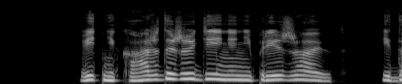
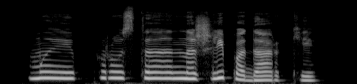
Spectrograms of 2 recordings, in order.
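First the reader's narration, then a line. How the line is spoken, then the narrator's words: Slightly guilty drawl. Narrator (Russian): немного виновато протянул Эрик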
